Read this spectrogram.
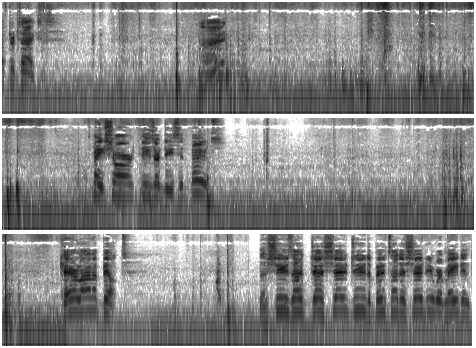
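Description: A cardboard box is handled, its lid scraping and tapping.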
